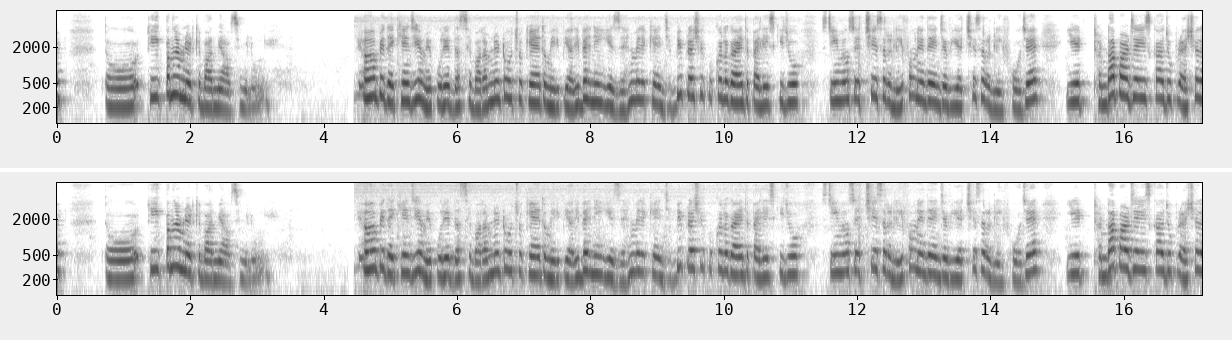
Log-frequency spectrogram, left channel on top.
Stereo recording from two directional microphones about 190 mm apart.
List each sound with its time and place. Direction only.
0.7 s speech: 45° left (ahead or behind)
4.4 s speech: 50° left (ahead or behind)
